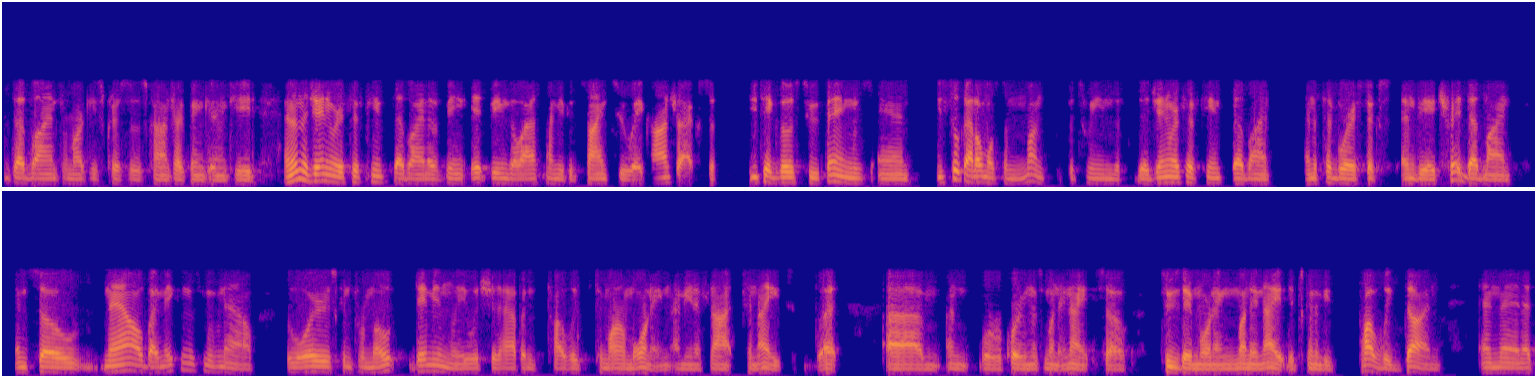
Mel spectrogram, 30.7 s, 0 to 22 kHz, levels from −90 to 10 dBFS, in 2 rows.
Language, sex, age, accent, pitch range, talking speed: English, male, 20-39, American, 90-105 Hz, 195 wpm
